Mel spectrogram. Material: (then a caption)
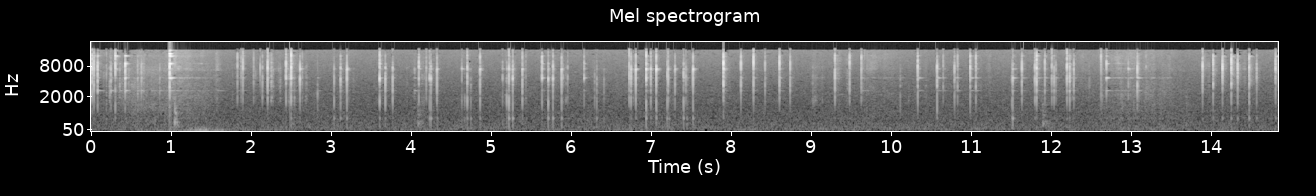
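Glass. Long acrylic nails tap and scratch the base and bottom rim of a hollow amber textured glass vase. The result is a quiet, uneven run of sharp, bright clicks and short scrapes, each dying away almost instantly, with very little low end.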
